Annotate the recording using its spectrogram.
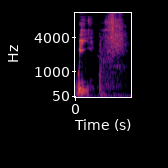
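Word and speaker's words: Ooui: there is another project called Yui your UI it's spelt oo UI or we sorry that's what it's called we is the pronounced pronunciation for it has a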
